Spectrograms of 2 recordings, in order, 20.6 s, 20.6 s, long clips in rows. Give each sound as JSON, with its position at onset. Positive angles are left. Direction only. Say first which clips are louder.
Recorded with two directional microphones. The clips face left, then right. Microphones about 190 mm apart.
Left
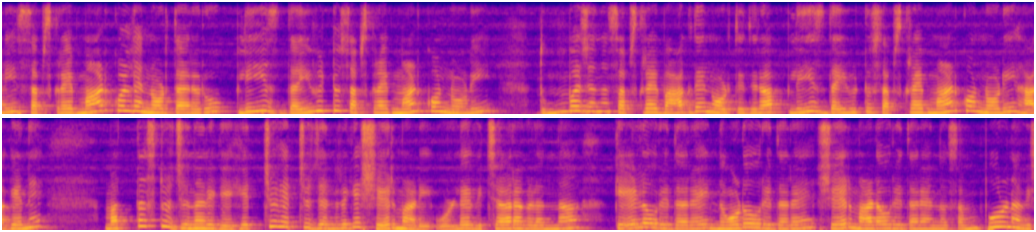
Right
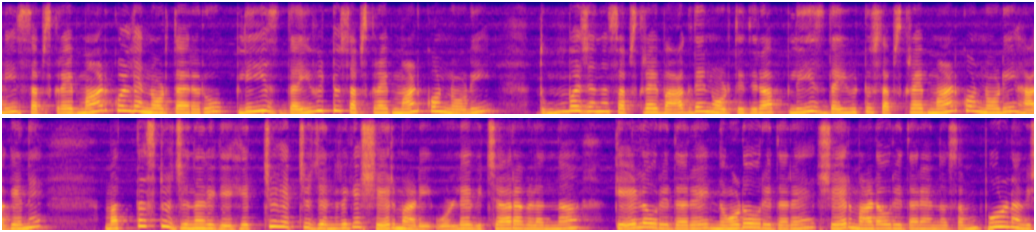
{"t": 0.0, "sound": "a woman's voice", "louder": "right 4 dB", "side_deg": -45}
